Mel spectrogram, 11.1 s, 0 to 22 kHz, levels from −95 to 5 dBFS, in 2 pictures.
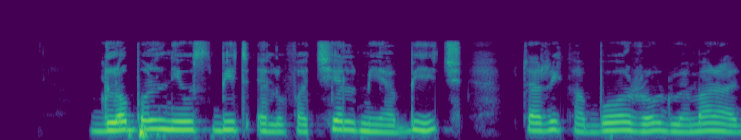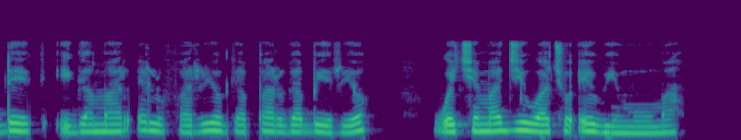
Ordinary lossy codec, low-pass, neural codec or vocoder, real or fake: none; 7.2 kHz; none; real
